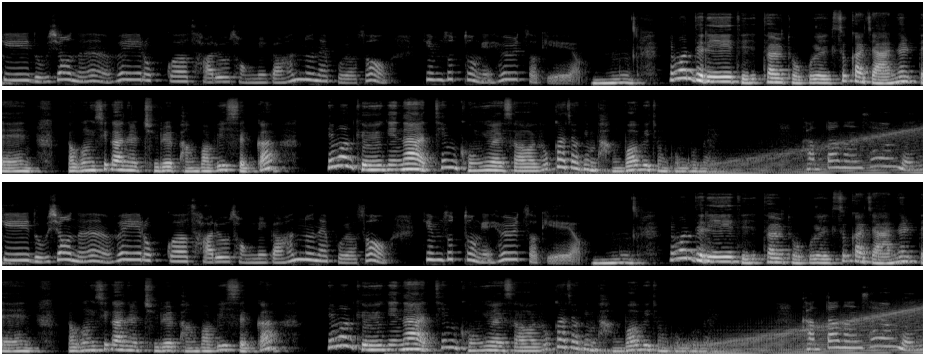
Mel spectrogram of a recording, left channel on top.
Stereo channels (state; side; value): normal; both; correlation 0.90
